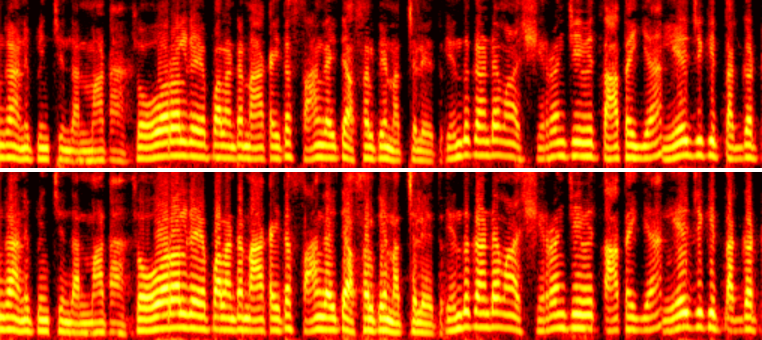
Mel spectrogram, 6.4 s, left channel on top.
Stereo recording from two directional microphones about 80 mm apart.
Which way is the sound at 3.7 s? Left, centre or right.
Centre.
